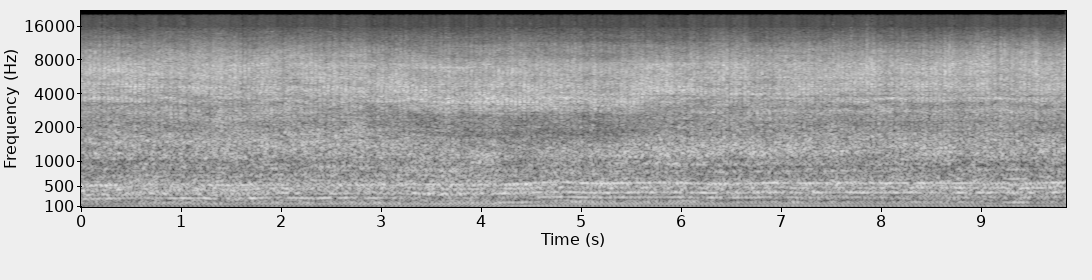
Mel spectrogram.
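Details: 1993 Toro Recycler II mower, Briggs engine, after fixing no-spark (bad ignition coils, damaged flywheel, parts swapped from another engine), mowing under load: even, steady drone that holds pitch, no misses or surging; healthy.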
